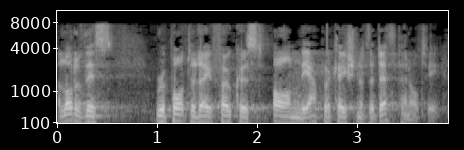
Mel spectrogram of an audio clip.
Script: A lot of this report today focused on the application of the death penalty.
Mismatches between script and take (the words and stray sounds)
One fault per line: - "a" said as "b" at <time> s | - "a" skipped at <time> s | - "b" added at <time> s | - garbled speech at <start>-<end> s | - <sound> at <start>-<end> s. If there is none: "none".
none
